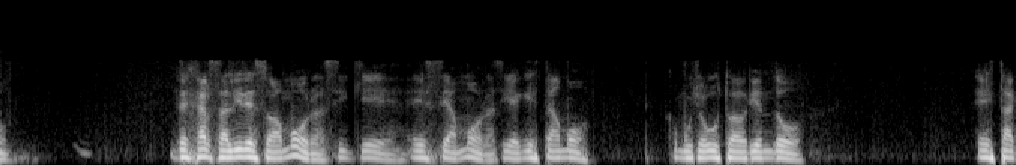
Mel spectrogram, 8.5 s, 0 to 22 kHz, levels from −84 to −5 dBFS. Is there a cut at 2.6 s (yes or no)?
no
